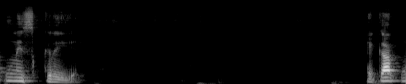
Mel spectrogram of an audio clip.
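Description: A man's voice speaking briefly, then a pause of near silence with only faint pen strokes on the board as he writes; speech resumes near the end.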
